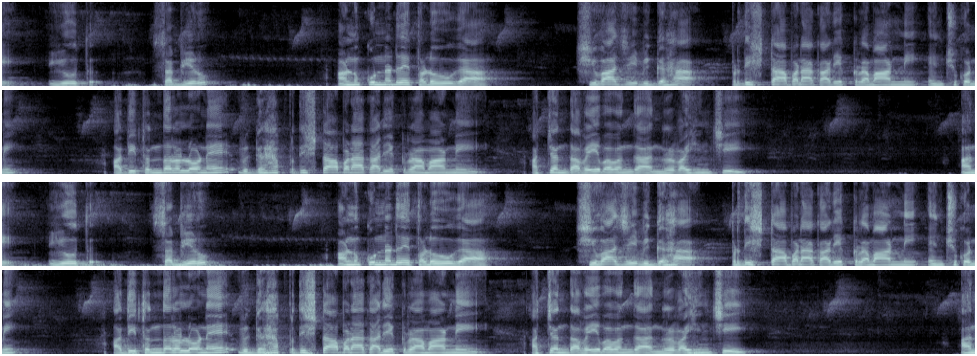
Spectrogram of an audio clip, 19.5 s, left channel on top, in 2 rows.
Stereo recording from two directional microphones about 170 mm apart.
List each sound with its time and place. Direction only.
0.0 s a man's voice: 25° right (ahead or behind)
3.2 s a sound: 10° right (ahead or behind)
3.6 s a man's voice: 10° right (ahead or behind)
15.4 s a man's voice: centre (ahead or behind)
